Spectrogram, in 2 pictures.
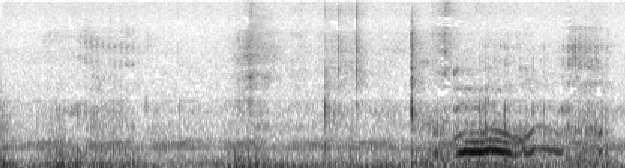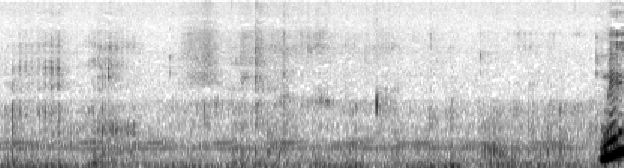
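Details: Rescued domestic cat indoors at home in Cooktown, Queensland, Australia, eating tuna paste: soft low purring throughout, a short wavering meow midway, then a louder rising cry at the very end, with quiet human speech nearby.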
